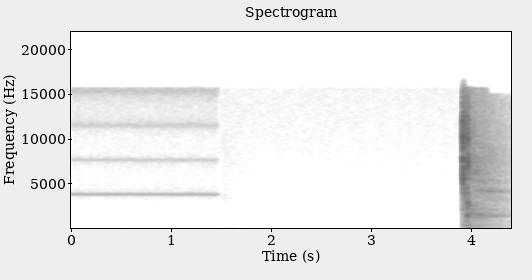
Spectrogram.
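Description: Near silence: a faint, high, steady tone that cuts off about a second and a half in, then a brief hiss of room noise near the end.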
